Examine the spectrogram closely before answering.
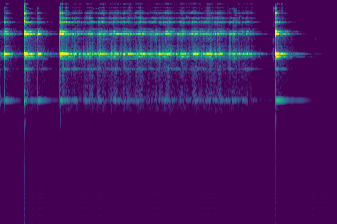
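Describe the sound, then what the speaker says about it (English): Bell rung three times, each a bright metallic strike, the middle one sustaining a clear ringing tone for about two seconds before a final short ding fades out. "I will ring the bell, though."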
